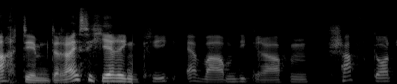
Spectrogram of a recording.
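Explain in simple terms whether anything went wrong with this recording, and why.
Yes, something did. At 1.32 s there's a sudden gain jump: the speech and the background noise both drop sharply together, staying much quieter until the end. Likely a volume setting got applied instantly instead of being faded in smoothly.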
